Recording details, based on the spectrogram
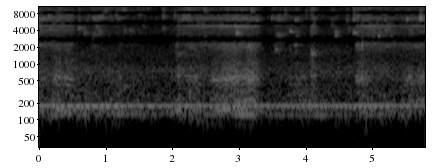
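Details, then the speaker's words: Cat with AIDS (FIV) that has left him blind, now with an upper respiratory infection not responding to antibiotics, sinus cavities swollen; soft rattly snoring-like congested noisy breathing with faint wheeze. "AIDS first robed him of his vision now he's got an oper respiratory infection that he just doesn't have enough of immune system to fight even with antibiotics I'm sure you can hear how he's wheezing while he's still comfortable now he won't be for long"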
